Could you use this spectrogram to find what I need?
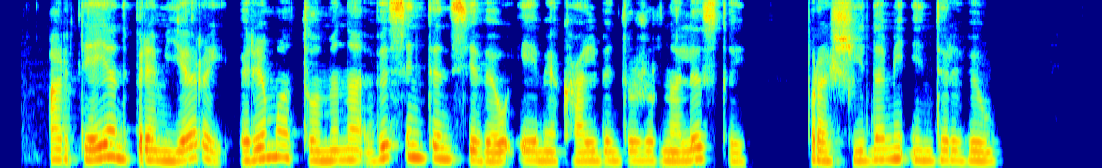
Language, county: Lithuanian, Kaunas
